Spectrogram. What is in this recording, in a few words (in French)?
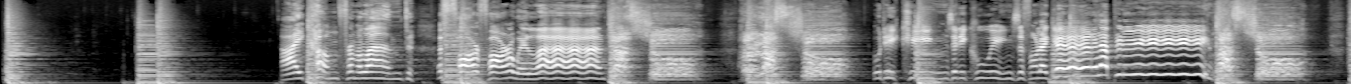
Voix chantee, LIVE, THÉÂTRE MUSICAL, Voix chantée, personnage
